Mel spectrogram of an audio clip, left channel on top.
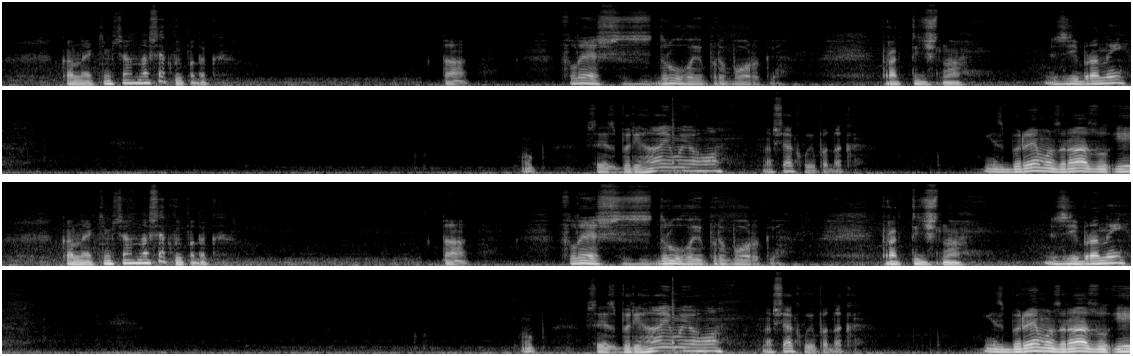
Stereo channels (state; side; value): quieter; left; 4.8 dB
